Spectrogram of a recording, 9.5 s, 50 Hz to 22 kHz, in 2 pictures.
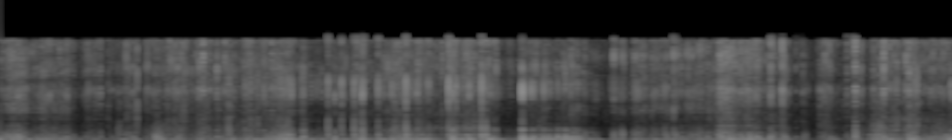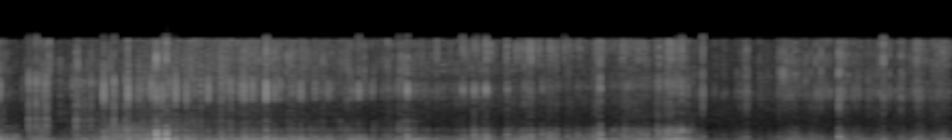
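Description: A black foam windscreen on a microphone is scratched with the long acrylic nails of both hands. The scratching produces a steady, deep, muffled rumble with dense low scraping, nearly all of it below 200 Hz, and a few brief louder swells.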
